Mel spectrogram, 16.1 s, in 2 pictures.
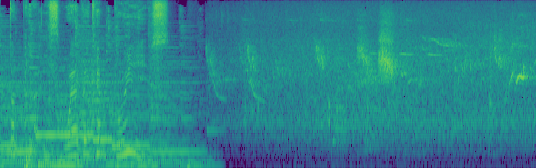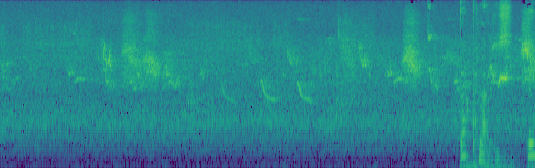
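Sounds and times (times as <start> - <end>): small birds chirping: 3.1 - 16.0
steady outdoor hiss: 3.3 - 16.0.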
